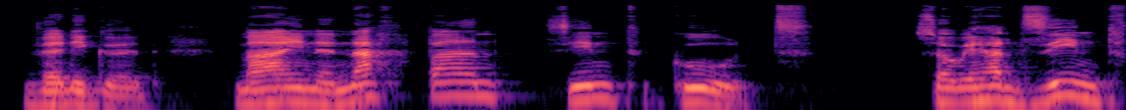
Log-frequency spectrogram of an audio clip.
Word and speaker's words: sind: And it's spelled S-I-N-D. And again, we have the hard version of the D sounding like a T. Sind. How was the word child? – Kind. – Kind. Again, K-I-N-D, but we hear a T.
